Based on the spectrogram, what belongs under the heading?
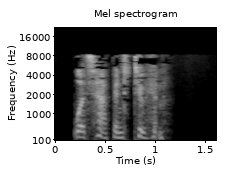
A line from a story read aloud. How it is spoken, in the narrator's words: Zoya asked grimly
